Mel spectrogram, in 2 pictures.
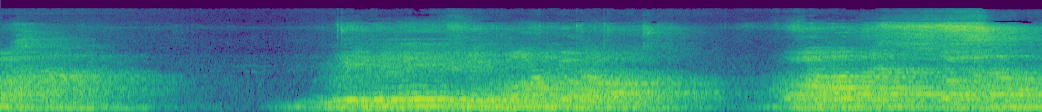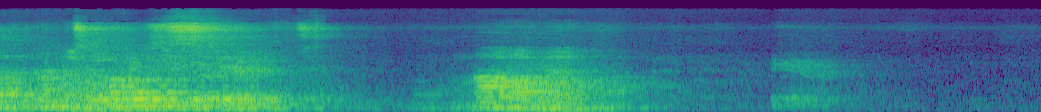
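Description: An elderly woman speaks calmly and slowly into a microphone in a large echoing hall.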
